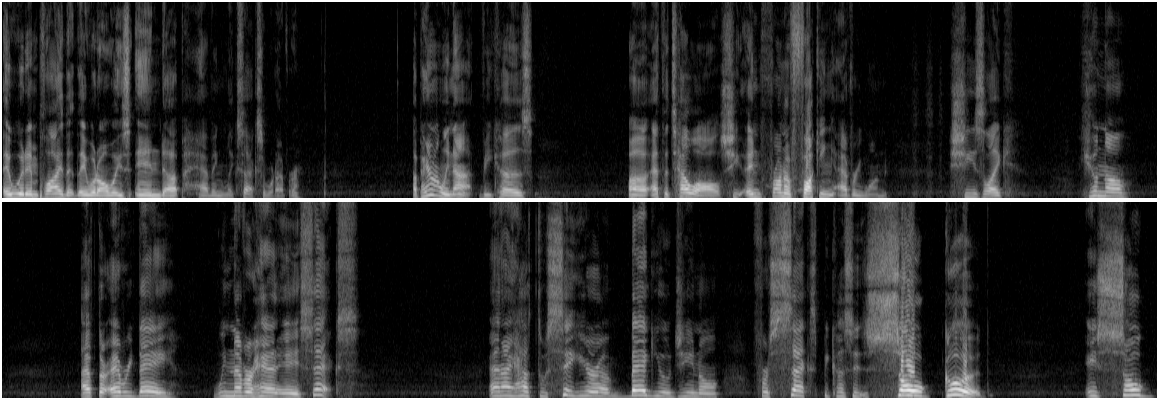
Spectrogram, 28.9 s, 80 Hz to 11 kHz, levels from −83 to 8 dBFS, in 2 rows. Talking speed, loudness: 120 wpm, -17 LUFS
